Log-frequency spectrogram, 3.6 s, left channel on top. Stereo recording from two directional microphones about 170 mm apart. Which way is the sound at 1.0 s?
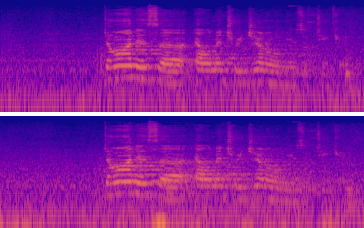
20° left (ahead or behind).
